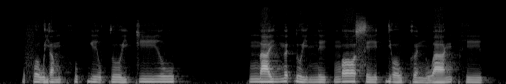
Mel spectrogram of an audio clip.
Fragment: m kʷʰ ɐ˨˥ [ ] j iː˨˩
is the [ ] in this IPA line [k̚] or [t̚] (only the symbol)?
k̚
